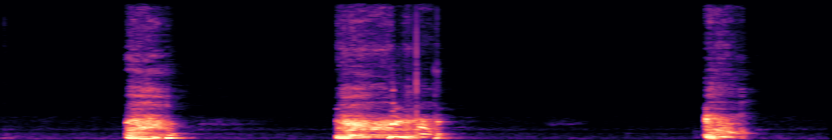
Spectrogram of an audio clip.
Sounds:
Cough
